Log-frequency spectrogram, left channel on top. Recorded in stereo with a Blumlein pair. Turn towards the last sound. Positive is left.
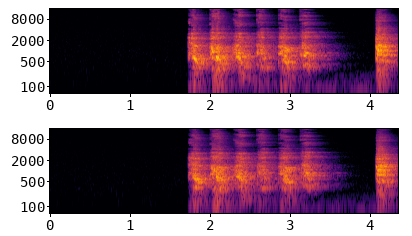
turn(degrees=50)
